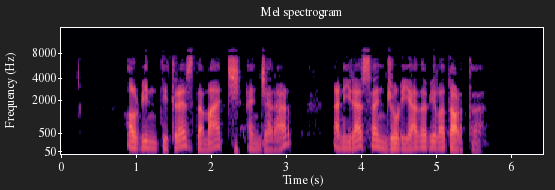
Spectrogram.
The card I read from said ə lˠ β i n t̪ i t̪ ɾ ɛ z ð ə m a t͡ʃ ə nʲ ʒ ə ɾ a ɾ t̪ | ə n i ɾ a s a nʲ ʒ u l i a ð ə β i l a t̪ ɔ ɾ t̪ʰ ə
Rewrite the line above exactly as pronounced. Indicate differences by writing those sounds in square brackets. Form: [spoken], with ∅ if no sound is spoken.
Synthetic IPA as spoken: ə lˠ β i n t̪ i t̪ ɾ ɛ z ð ə m a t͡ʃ ə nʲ ʒ ə ɾ a ɾ t̪ | ə n i ɾ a s a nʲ ʒ u l i a ð ə β i l [ə] t̪ ɔ ɾ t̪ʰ ə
